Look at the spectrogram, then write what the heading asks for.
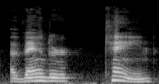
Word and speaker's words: Evander Kane: Draisaitl gets the primary assist on this one as he wins the face-off towards Evander Kane, that's how you pronounce his name.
